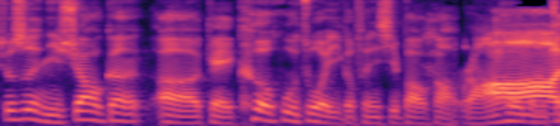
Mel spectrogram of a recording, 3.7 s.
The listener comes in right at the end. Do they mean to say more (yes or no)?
yes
